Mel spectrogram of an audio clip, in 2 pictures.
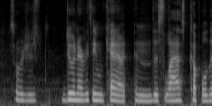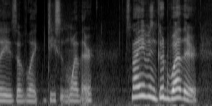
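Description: An ordinary speaking voice at a fairly quick pace, with ordinary pitch variation and big swings in loudness. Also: woman, medium pitch for a woman. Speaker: guest. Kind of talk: casual comedic chat. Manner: sarcastic, joking, quick-witted.

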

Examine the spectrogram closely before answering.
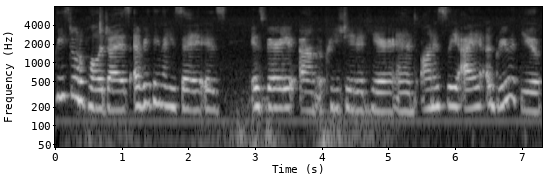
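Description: A woman's unremarkable speaking voice at medium pitch, with ordinary pitch variation and a moderate pace. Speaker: student podcast host. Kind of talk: interview; scripted intro.

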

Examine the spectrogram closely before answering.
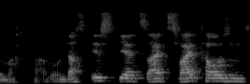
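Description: The speaker is a man with a fairly high pitch. His tone is energetic. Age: 40s. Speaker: financial coach and trainer. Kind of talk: interview.

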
